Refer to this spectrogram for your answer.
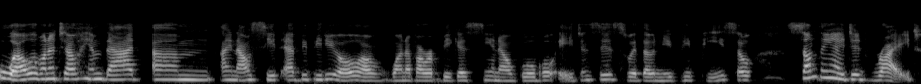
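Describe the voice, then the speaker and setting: A woman speaks in a Brazilian Portuguese accent at a moderate pace. Her medium pitch has ordinary variation, and the sound is dry and close with no echo. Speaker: marketing agency executive. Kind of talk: podcast interview. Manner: warm, many fillers.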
